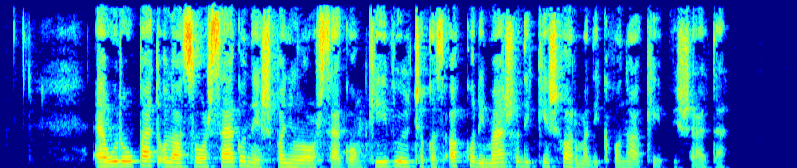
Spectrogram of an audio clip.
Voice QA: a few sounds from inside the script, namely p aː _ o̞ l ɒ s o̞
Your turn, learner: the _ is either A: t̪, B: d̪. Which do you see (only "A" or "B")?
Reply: A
